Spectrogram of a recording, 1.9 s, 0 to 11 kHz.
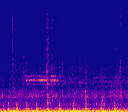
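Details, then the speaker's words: Mercedes E220D, 110,000 km, after a high-speed underbody impact; rapid dull metallic clunks, about four a second, as the steering is rocked at idle, also on uneven roads; worn front struts, strut mounts and lower arm. "यही आवाज़ जब uneven road पे जा रहा है तब भी आ रहा है और ये स्टीयरिंग को क्रॉस करके अगर मैं ऐसा मूव कर रहा हूँ तब भी"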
